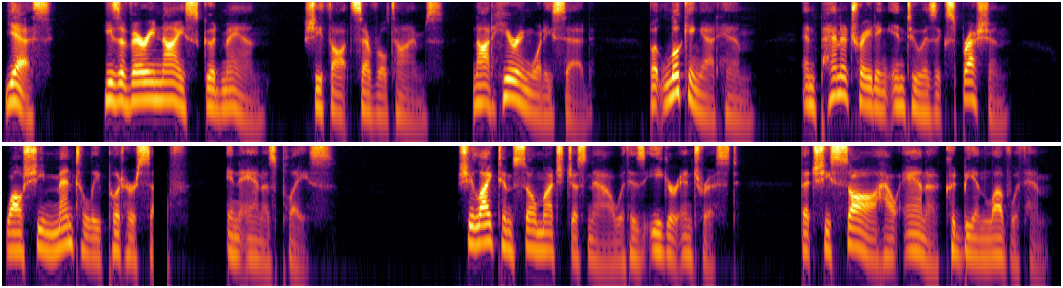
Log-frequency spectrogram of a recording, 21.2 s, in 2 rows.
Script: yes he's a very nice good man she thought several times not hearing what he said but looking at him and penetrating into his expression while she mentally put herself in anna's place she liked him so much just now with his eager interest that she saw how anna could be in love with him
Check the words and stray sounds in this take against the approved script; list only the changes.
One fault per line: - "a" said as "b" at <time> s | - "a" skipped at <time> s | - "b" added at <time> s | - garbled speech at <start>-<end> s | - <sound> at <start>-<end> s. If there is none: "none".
- dropout at 12.1-12.3 s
